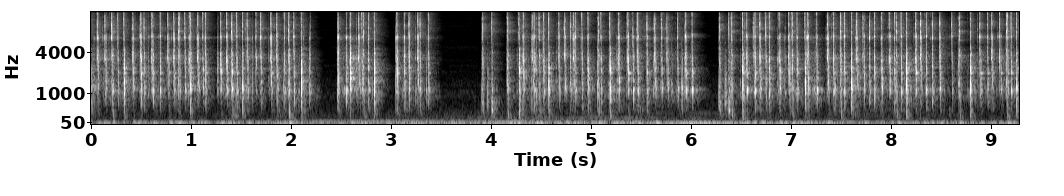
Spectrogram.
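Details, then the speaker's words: Typing on a hotswap 60% mechanical keyboard build with lubed stabilizers: crisp, loud key clicks in quick bursts with clean returns and no buzzing rattle on the long keys, so the stabilizers are quiet. "nice and loud as expected this does cover the sound of the snare glasses but you can also hear that there was no rattle because I lived them"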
